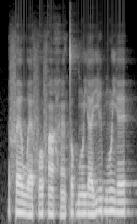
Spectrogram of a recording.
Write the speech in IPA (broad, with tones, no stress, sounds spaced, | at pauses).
f ɛ˧ w ɛ˨ f o˨˦ f ã˧ h ɛ̃˨ t o˧ ɡ͡b ũ˧ j ɛ˧ j i˦ b ũ˦ j e˦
